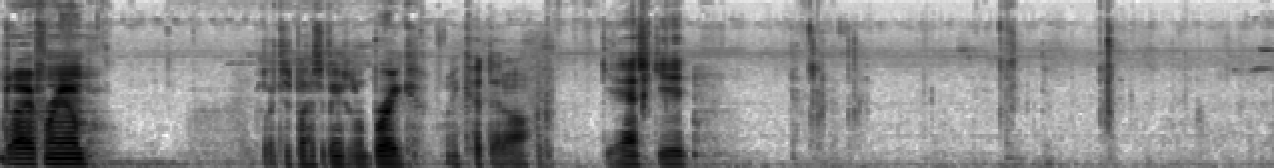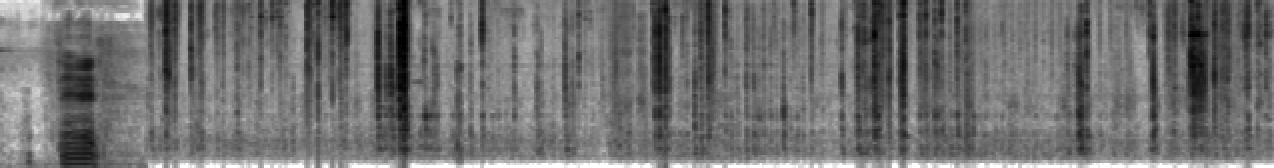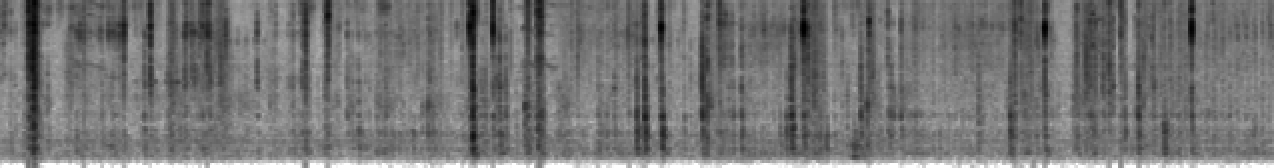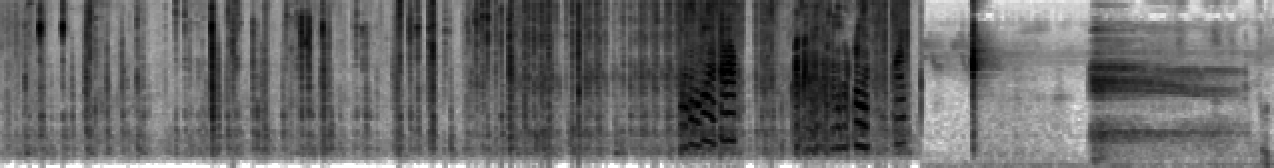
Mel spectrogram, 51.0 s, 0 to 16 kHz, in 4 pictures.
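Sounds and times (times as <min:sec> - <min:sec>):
small metal parts clinking: 0:14.2 - 0:47.4.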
